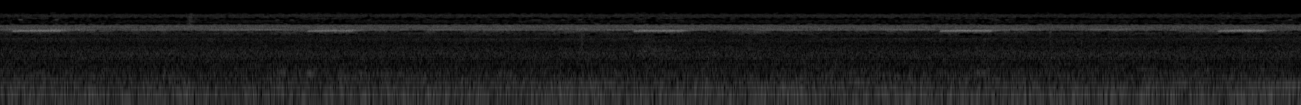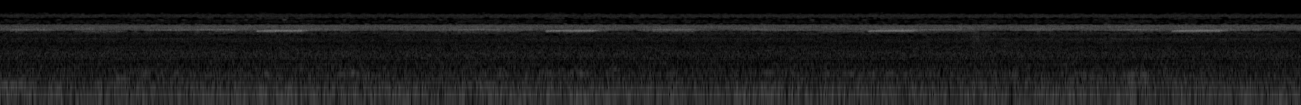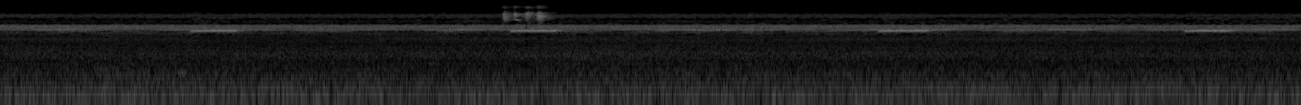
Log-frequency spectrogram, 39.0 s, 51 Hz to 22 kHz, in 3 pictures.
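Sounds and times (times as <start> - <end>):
low background hiss: 0.0 - 39.0
high-pitched insect trill: 30.3 - 31.7.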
